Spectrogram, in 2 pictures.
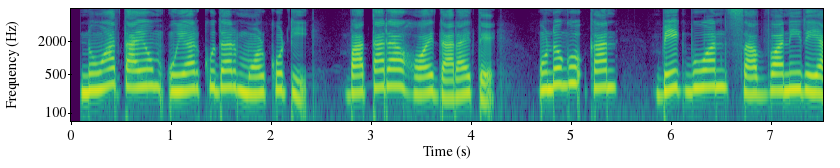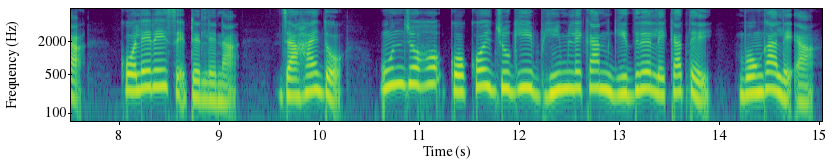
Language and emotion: Santali, neutral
